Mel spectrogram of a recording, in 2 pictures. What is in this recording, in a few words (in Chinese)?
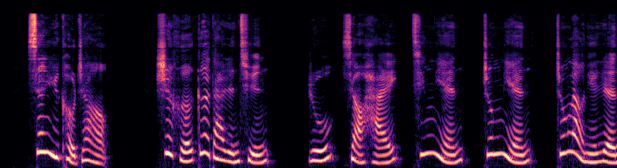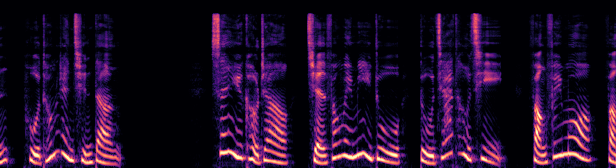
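广告口罩; 森宇口罩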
